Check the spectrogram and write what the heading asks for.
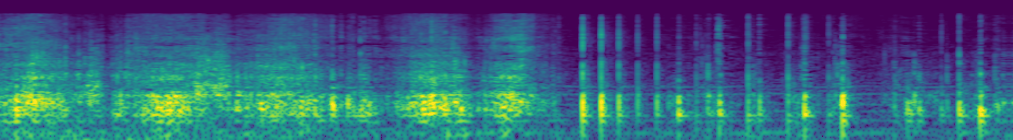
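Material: Leather.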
